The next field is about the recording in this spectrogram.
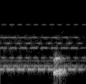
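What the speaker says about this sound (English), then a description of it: "sorry, phone's ringing." Telephone ringing alone in a quiet room: a steady electronic tone that holds level, with one sharper, louder ring burst near the end.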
